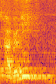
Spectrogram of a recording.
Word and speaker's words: Adoni: And I found that word was Adoni.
